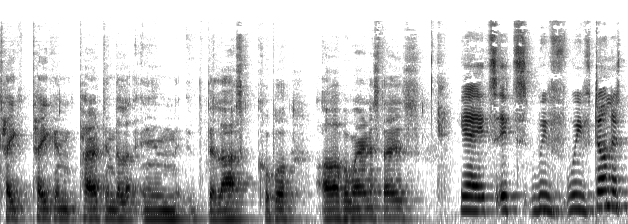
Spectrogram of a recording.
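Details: Adult man who stammers, openly discloses his stammer and attends therapy; stuttering.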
